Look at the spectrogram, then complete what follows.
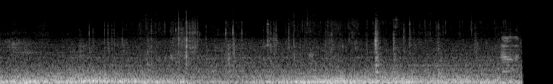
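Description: Low, steady rumbling noise of a boat under way at sea, with scattered light clicks and knocks. It cuts off abruptly to silence about five seconds in.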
